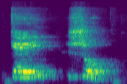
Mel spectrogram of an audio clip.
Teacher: na palavra queijo o u não é pronunciado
